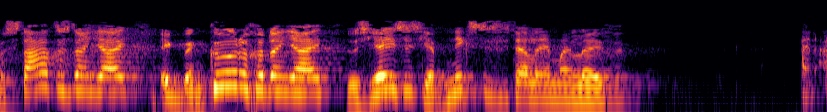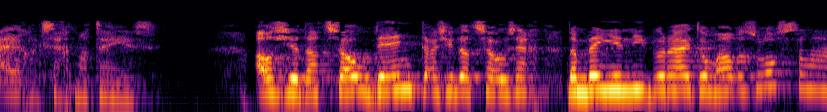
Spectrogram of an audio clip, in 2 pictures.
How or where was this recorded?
large echoing room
